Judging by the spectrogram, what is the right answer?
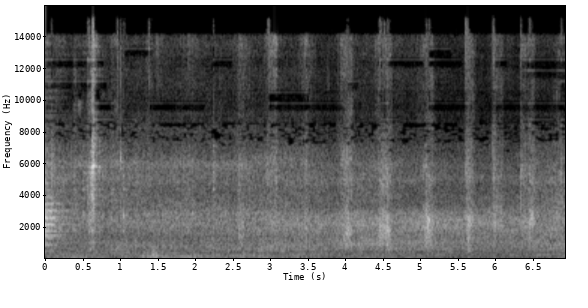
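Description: Steady low rumble of vehicle engines and road traffic, with a handful of short sharp clicks scattered through it.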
